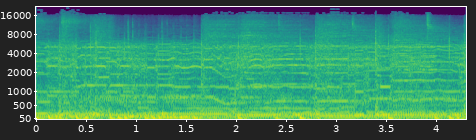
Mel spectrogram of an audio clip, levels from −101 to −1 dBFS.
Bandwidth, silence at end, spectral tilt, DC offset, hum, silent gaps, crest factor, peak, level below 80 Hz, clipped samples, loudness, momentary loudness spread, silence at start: 17.5 kHz; 0 s; -4.5 dB/octave; under 0.1%; none; none; 12 dB; 0 dBFS; -16 dBFS; under 0.1%; -12 LUFS; 1 LU; 0 s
